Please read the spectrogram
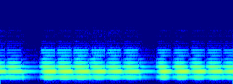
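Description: Ableton Operator synth on its "Brassy Analog" brass patch, playing one repeated note from an arpeggiator at about six or seven notes a second, with a short gap near the middle.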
